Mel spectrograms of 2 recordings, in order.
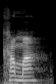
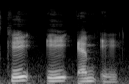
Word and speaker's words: Kama: k a r m a people know sometime pronounce it as Kama in Sanskrit we have Karma and we have Kama Kama which is K A M A is pleasure meaning pleasure so we have Kamas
